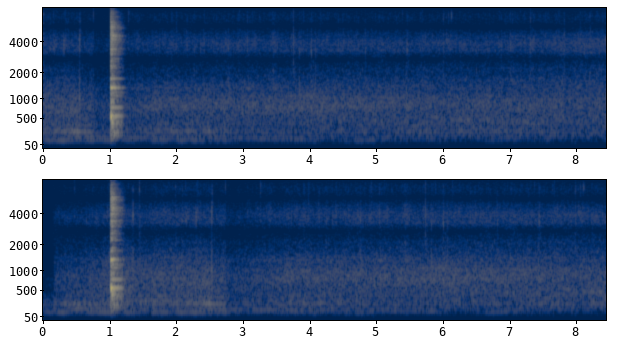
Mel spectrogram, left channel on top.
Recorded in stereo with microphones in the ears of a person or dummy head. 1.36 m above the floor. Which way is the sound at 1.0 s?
20° left (ahead or behind).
